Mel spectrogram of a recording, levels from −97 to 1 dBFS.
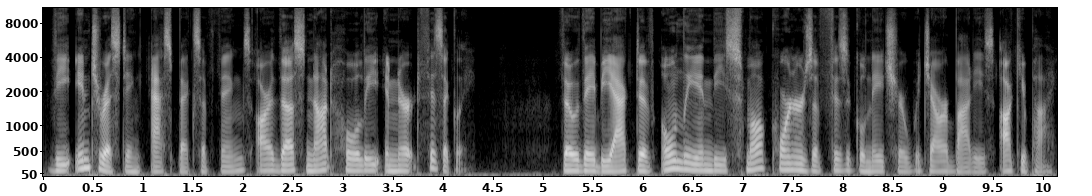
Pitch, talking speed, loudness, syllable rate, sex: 110 Hz, 160 wpm, -24 LUFS, 5.5 syllables/s, male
